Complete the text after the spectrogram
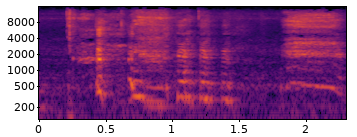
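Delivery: high, drawn-out laugh at her own joke; amused laugh. Real, not acted. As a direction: laugh brightly after the quip. (risada divertida)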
